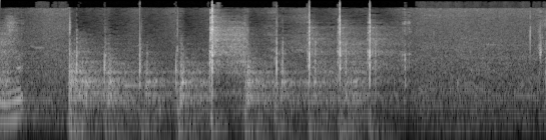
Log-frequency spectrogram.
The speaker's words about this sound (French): Mais on va, on va la taper quand même. Hein. alors l'idée, c'est de la taper pour faire remonter des bulles d'air, hein, pour éviter que quand on va démouler, on ait euh, une, mauvaise surprise.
